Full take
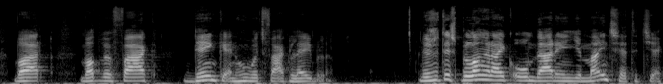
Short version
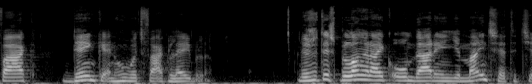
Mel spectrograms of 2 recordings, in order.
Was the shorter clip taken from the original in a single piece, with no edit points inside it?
yes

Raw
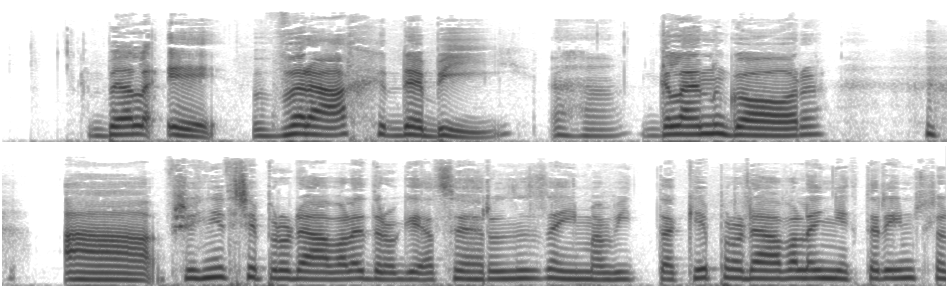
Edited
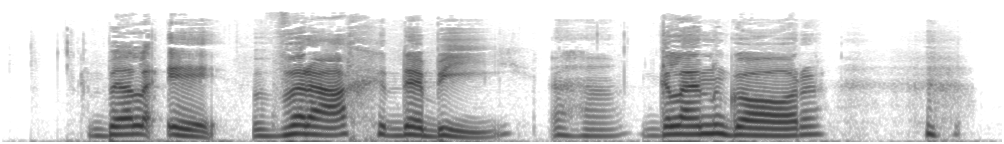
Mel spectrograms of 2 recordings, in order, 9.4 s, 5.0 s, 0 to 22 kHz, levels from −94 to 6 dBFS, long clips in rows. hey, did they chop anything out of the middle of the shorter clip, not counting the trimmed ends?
no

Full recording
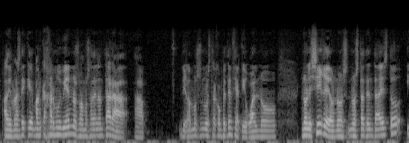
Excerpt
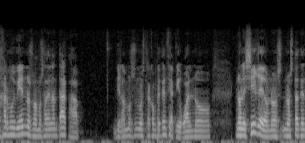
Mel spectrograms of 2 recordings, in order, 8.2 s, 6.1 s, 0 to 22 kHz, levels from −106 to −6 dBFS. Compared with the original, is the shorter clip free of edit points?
no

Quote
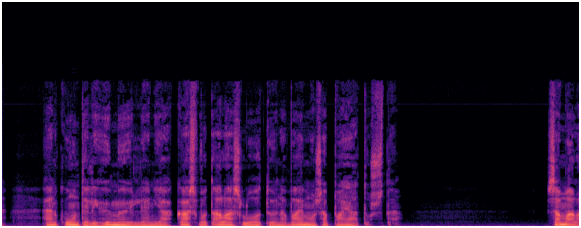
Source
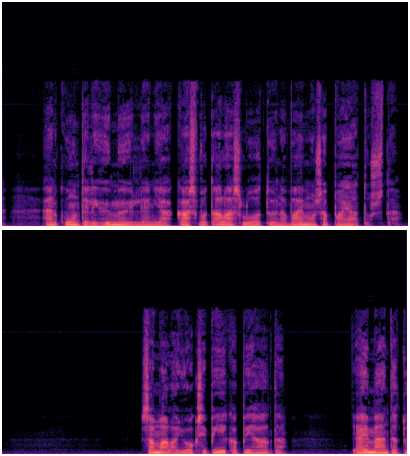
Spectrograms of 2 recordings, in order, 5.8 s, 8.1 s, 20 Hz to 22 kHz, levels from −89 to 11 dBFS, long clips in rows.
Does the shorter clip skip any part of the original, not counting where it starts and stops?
no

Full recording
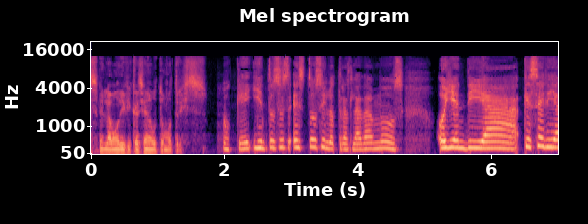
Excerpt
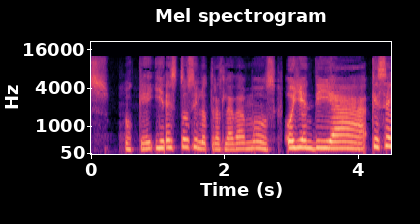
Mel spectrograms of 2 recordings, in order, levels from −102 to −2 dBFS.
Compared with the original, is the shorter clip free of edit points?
no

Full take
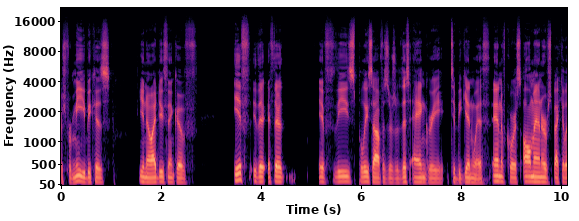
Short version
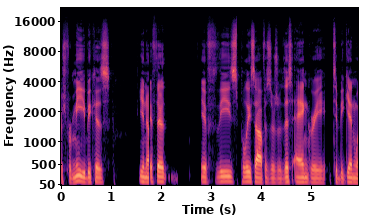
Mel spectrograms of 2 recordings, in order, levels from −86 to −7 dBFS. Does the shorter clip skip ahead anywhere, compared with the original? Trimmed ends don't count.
yes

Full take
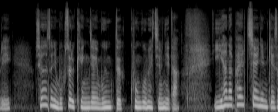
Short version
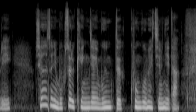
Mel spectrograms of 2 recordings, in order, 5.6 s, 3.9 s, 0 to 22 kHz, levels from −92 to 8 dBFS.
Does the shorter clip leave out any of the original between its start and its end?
no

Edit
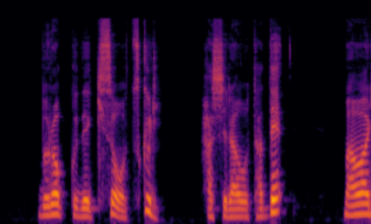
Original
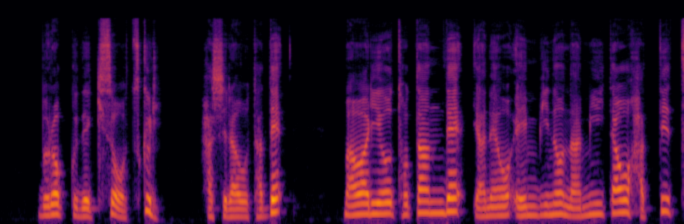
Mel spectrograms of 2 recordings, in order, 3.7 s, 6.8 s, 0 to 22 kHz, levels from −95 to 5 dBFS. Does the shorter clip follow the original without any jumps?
yes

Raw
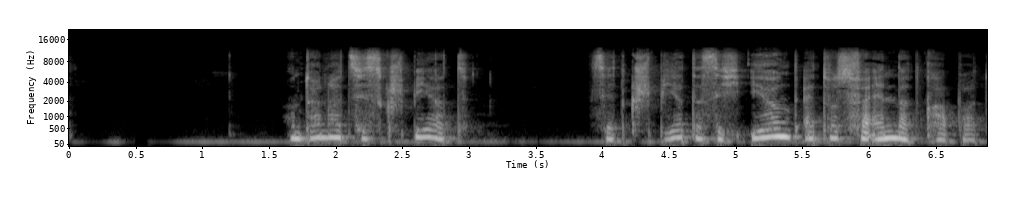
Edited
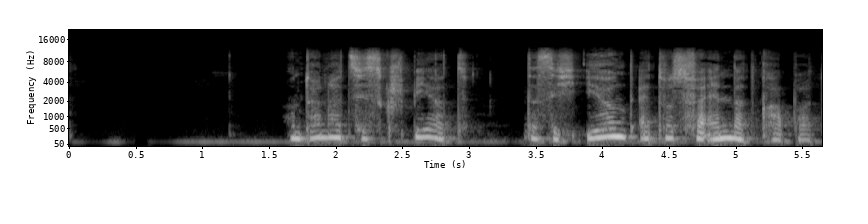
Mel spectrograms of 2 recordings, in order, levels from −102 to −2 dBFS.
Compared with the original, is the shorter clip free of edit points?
no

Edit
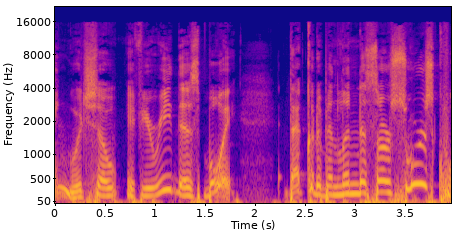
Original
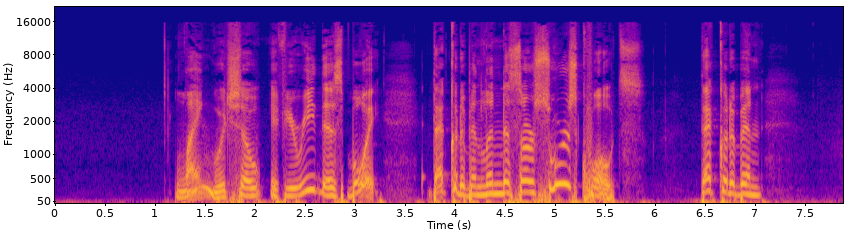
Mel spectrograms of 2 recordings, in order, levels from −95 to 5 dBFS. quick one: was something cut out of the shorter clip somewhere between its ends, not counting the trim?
no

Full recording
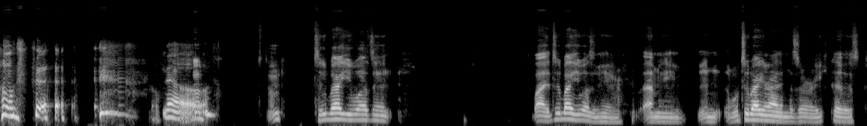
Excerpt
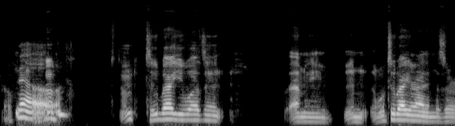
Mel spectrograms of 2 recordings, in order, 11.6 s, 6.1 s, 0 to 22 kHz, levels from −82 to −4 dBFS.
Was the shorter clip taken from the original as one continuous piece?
no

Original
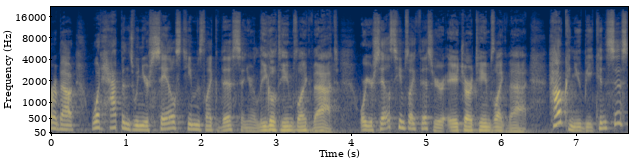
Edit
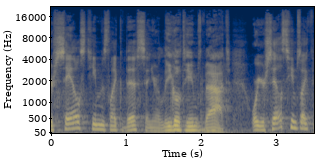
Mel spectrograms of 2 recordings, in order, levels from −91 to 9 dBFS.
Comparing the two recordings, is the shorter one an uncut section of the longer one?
no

